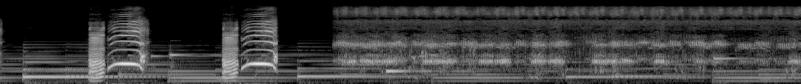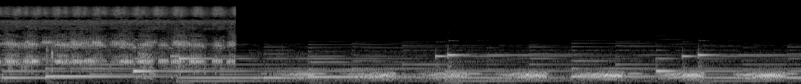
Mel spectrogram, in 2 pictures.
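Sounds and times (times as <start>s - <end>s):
frog croaking in rapid pulses: 0.9s - 1.5s, 2.2s - 2.8s, 3.4s - 10.4s.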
